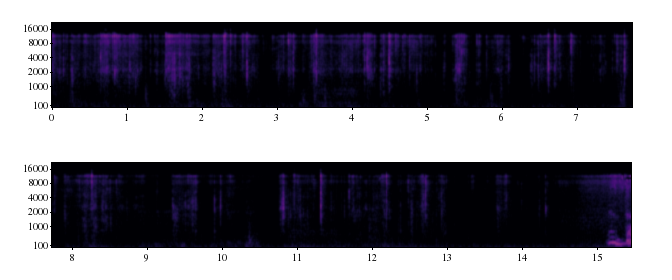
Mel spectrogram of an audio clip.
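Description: Thin paper pieces rustle and crinkle as hands shift them on a hard surface.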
